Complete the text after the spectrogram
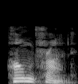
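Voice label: "home front", American English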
